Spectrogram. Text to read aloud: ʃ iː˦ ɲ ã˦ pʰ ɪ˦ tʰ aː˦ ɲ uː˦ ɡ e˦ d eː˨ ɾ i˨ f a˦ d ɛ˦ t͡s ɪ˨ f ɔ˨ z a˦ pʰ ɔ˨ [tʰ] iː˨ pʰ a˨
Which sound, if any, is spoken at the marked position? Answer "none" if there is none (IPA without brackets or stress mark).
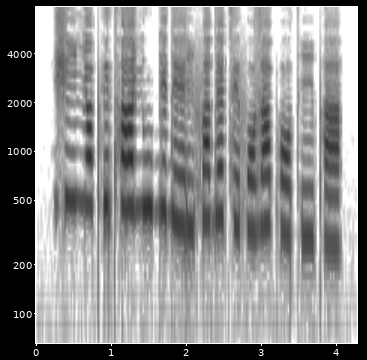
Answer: tʰ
